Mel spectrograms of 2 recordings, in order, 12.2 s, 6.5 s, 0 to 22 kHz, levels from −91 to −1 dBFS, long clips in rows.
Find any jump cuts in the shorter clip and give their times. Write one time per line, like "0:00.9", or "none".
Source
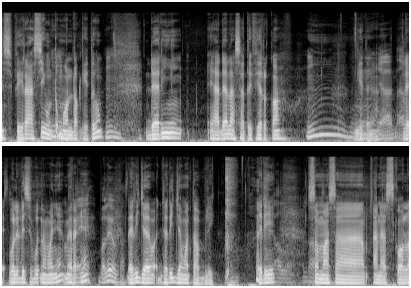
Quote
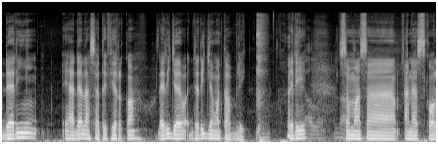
0:02.2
